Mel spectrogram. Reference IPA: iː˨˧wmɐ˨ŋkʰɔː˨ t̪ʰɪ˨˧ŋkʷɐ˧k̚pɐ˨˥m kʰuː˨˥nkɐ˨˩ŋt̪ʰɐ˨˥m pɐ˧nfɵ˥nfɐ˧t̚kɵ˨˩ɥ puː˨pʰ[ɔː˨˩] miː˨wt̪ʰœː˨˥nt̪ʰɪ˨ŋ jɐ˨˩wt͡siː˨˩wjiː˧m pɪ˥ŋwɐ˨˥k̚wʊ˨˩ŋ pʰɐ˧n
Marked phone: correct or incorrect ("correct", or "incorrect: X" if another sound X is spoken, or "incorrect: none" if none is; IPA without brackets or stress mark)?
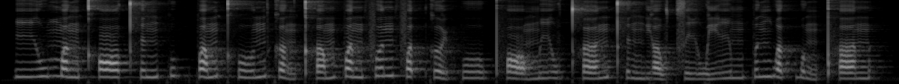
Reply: correct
